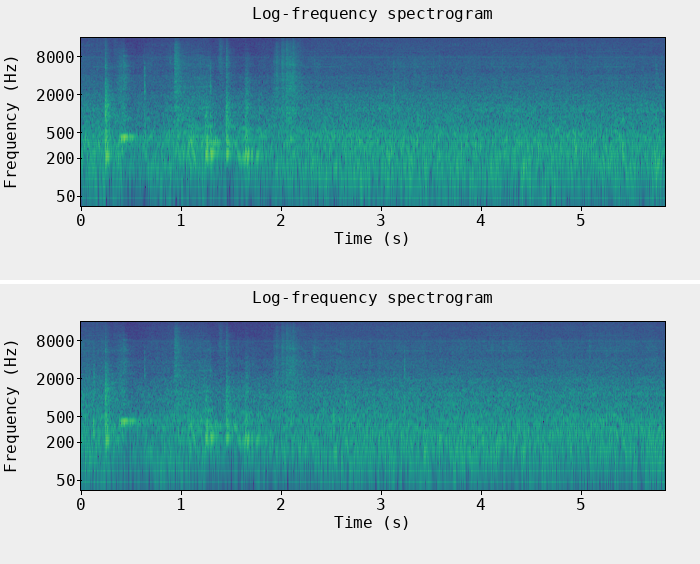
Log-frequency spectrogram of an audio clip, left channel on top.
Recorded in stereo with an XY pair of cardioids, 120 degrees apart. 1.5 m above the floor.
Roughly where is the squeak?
Ahead left.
